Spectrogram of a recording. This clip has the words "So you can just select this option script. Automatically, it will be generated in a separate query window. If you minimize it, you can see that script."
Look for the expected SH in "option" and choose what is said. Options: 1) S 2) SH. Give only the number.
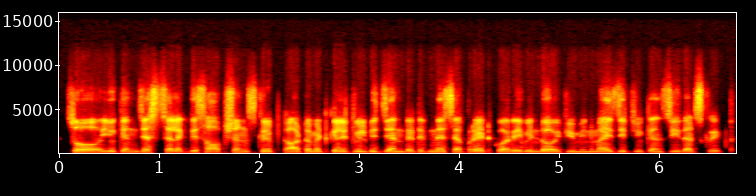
2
